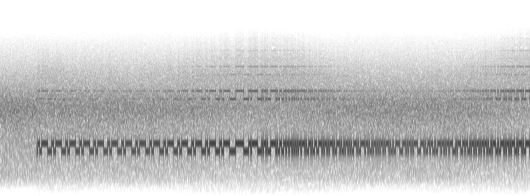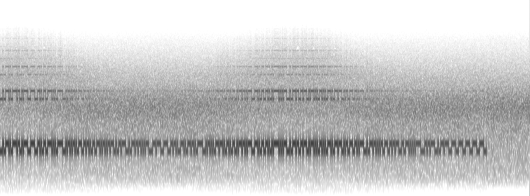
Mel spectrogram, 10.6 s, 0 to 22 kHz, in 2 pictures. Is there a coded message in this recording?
Yes: NAVTEX (SITOR-B), 100 baud, 170 Hz shift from 0.4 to 10.2 s, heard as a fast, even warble, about 1000 Hz centre, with radio static and fading. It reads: LES SEVES AIGUES DAVALLEN CAP A LESTANY DE MAR.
